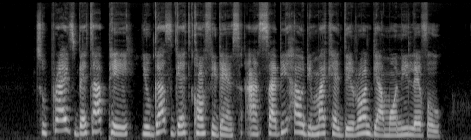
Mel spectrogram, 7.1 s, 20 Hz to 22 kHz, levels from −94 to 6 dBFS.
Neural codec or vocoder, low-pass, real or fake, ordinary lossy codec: none; none; real; none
